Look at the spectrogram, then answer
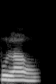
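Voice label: "pulau", Indonesian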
